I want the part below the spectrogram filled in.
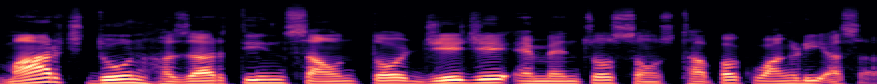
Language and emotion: Goan Konkani, neutral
